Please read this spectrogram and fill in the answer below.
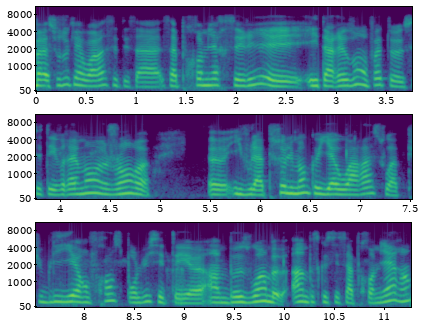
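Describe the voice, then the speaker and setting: A woman speaks at a fairly high pitch and a moderate pace, with fairly even intonation. She has a normal speaking voice. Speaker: publisher's press officer hosting a live stream. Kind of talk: casual live stream chat. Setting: live stream with chat.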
